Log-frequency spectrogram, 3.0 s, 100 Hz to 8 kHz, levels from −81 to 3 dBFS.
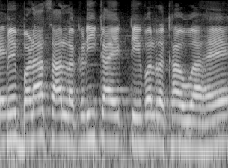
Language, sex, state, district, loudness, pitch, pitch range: Hindi, male, Gujarat, Valsad, -11 LUFS, 195 Hz, 185-200 Hz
